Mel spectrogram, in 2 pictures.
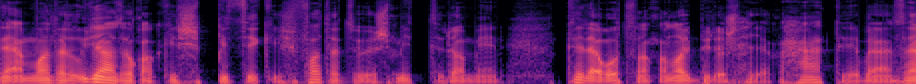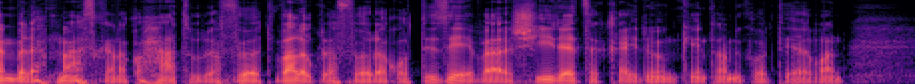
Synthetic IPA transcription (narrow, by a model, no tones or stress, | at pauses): nɛ̰mvɒnt̪aːt̪uɟɒnɒzo̞kɒkiʃpit̪sikiʃfɒt̪ɛt̪øːeːʃmit̪ːud̪o̞mḛːnt̪eːnlɛɡot̪vɒnːkːɒnɒɟ̚biɾo̞ʃhɛɟɛ̰kɒɦaːt̪ːeːrbɛnɒzɛmbɛɾʔɛkmaːskaːnɒ̰kɒɦaːt̪ukrɒfølt̪valukrɒfølrɒ̰ko̞t̪ːizeːvɛ̰lʃiːɾɛt̪sɛkɛid̪ø̰ŋkḛːnt̪ɒmiko̞̰rt̪ḛːlvɒ̰n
